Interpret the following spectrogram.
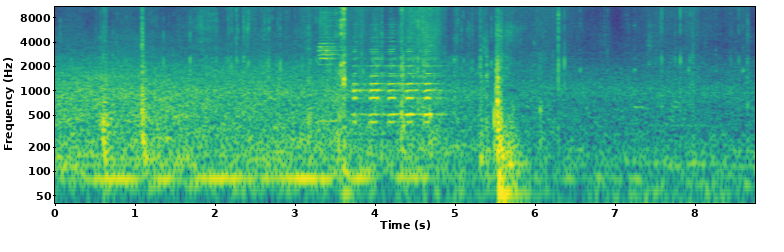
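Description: Car engine idling with a steady low hum. A horn-like toot sounds for about a second midway, then comes a loud thump, after which the engine hum stops.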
